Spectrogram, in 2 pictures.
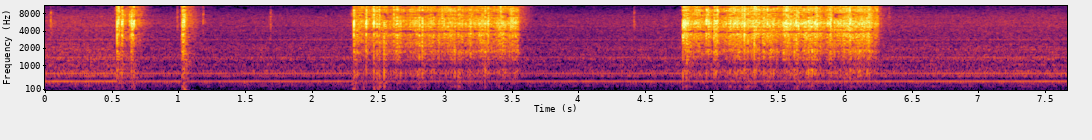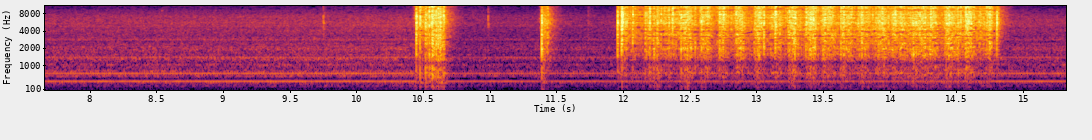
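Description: A Vevor MIG-130 welder tack welds straight through rusty metal: three crackling, hissing arc bursts of a second or more, the last the longest, with a few sharp clicks between them against a faint background hum.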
